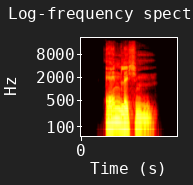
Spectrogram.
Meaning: strong dative masculine/neuter singular of ähnlich
- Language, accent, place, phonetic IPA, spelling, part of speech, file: German, Germany, Berlin, [ˈɛːnlɪçm̩], ähnlichem, adjective, De-ähnlichem.ogg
